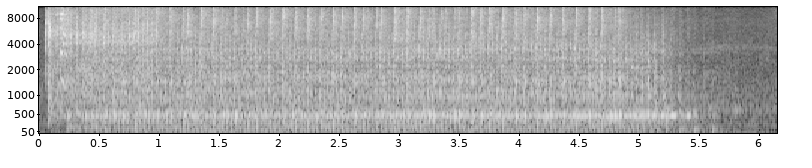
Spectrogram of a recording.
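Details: 2022 Husqvarna TE250i two-stroke, 157 hours, last heat-cycle start after a top-end rebuild: fires right up into a crisp, even rattle at steady revs for five seconds, then shuts off cleanly; normal running.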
